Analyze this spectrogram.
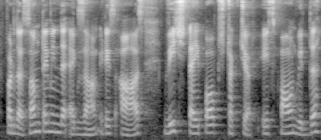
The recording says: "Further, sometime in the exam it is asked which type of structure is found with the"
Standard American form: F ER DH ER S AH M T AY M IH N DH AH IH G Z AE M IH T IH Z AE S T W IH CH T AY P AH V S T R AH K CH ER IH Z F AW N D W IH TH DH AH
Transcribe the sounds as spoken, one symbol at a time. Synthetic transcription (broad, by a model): F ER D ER S AH M T AY M IH N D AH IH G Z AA M IH T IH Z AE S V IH CH T AY P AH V S T R AH K CH ER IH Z F AW N D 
